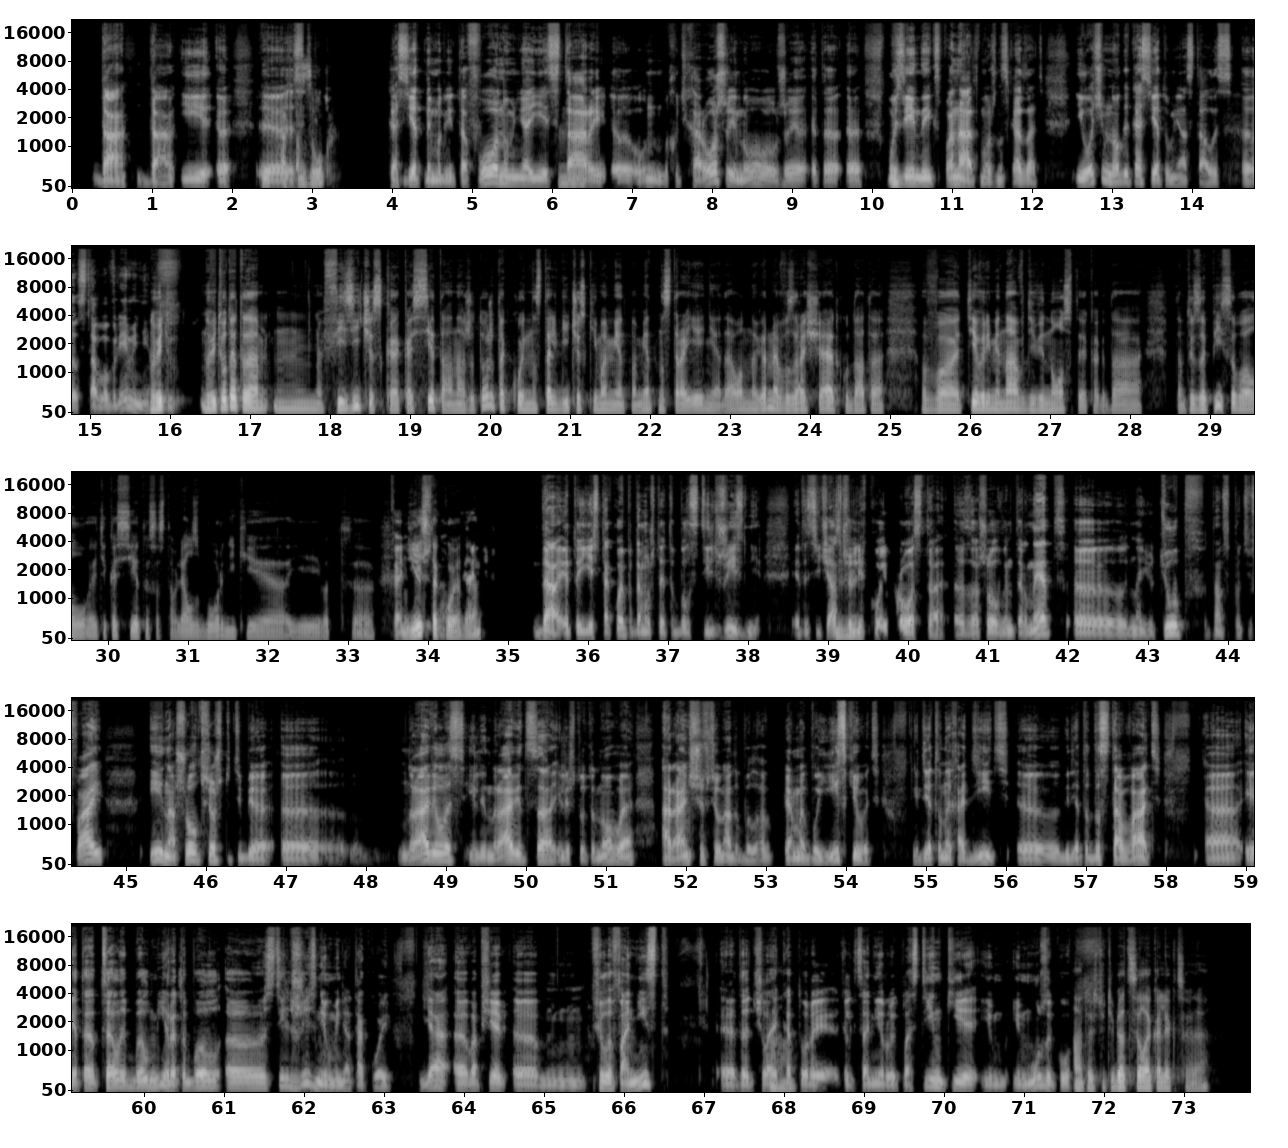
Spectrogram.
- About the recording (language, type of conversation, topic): Russian, podcast, Какая песня мгновенно поднимает тебе настроение?
- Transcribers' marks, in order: other background noise; unintelligible speech; tapping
